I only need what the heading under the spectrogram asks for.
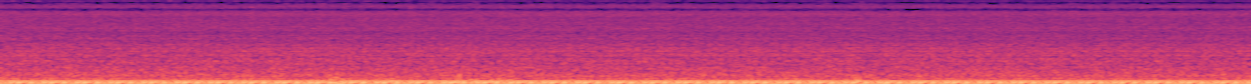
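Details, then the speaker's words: Dodge Dakota at idle with a sensor unplugged while running to force the electric cooling fan to high speed: strong, steady low rushing roar that grows louder; the fan is working fine. "You kind of hear how that got louder. All right. I don't know if y'all can tell or not, but it's definitely working."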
